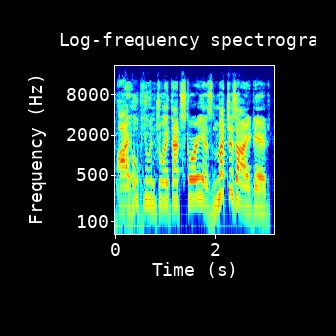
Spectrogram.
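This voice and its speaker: A man with a slightly high voice reads a children's story aloud as the storyteller. His delivery is measured and expressive, and there is noticeable noise behind him. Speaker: storyteller in a Santa persona, host.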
